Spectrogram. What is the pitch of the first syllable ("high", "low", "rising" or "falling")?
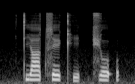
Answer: high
